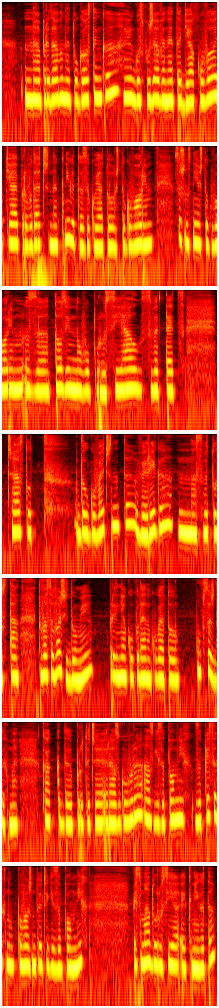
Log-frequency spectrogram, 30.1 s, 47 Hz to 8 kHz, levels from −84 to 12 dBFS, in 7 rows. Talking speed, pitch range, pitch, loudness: 115 wpm, 205-230 Hz, 215 Hz, -13 LUFS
